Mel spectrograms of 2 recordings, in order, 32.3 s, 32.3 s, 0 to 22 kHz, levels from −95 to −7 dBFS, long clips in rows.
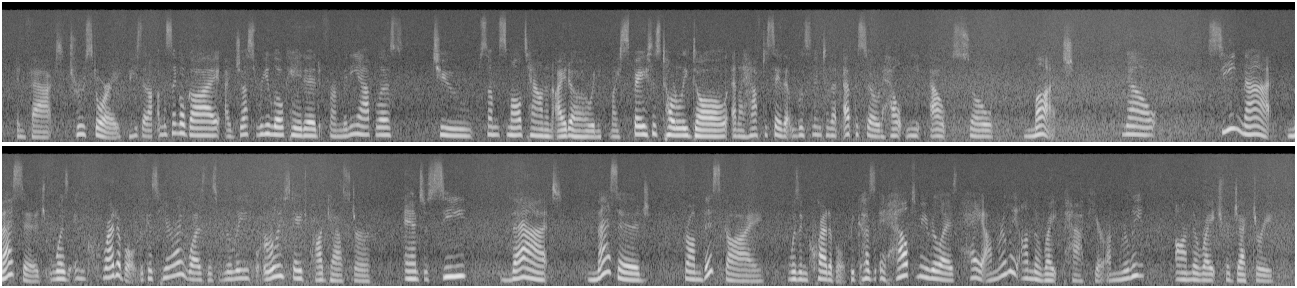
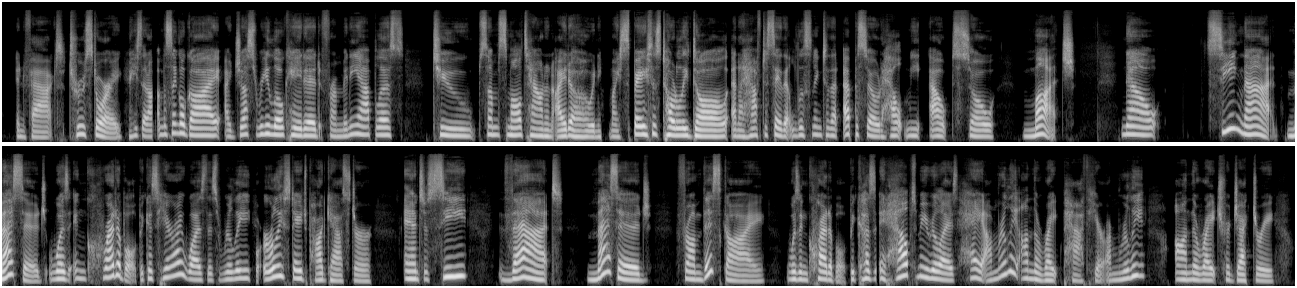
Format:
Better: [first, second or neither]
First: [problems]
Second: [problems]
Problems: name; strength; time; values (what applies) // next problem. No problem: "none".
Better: second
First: hiss; loud; throughout; 10 dB below the speech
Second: none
